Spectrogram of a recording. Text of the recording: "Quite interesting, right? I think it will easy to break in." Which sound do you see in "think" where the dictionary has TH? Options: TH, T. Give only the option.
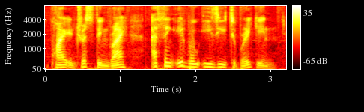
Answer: TH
